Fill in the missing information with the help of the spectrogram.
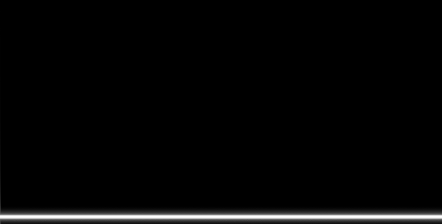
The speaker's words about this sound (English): Oh, why are you beeping out me saying shit about journalists that are saying shit about me? This is my show!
